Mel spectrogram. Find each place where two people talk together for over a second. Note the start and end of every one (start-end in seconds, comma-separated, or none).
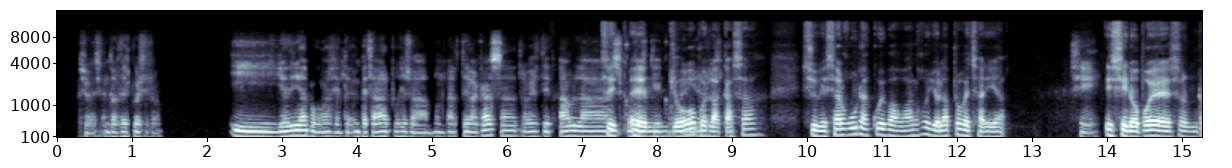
7.2-8.9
